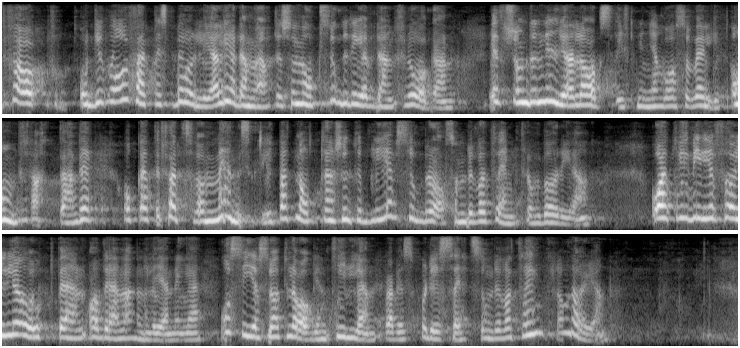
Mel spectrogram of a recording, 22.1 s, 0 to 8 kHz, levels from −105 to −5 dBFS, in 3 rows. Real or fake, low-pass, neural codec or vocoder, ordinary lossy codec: fake; 7.2 kHz; codec, 24 kHz, 1.5 kbps, HILCodec; MP3, 64 kbps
